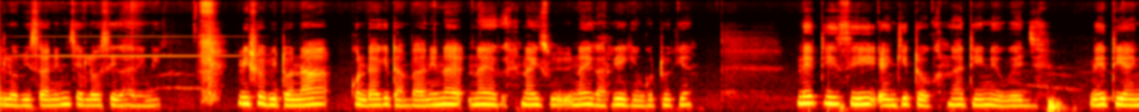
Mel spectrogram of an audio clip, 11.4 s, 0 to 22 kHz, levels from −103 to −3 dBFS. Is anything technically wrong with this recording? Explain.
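Yes, two things stand out in this speech clip.

From the start to about 2.71 s there's a feedback whistle: a thin, steady tone near 3.3 kHz sitting a few dB under the speech and swelling and fading slowly. It's likely a speaker-to-mic loop hovering just at the edge of ringing without taking off.

Between about 8.09 and 8.28 s one channel drops out. The level drops abruptly by about 6 dB for that stretch, which is likely one side of a stereo pair vanishing, so the mono sum keeps only half of the shared signal.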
